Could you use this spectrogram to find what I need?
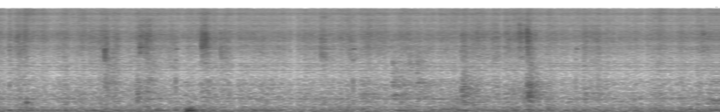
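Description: People shuffle and step about on a hard floor.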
